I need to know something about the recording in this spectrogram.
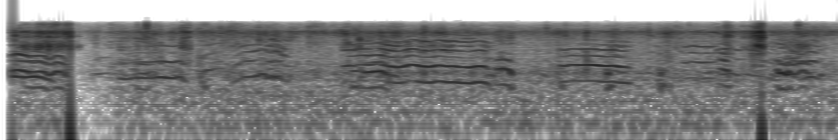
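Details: Six black greyhound puppies with their mother, Hoochie Mama, make high, wavering squeals and whines that overlap, several pups calling at once, with short gaps and a couple of sharp knocks.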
